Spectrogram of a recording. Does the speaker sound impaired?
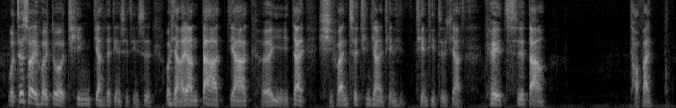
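Yes: hearing impairment.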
